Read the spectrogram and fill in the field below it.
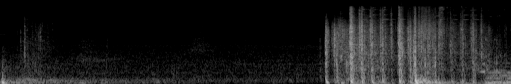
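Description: Close automatic gunfire in Call of Duty: Modern Warfare Warzone battle royale, a loud burst of rapid shots erupting after a quiet stretch of faint movement, no voices during the fire.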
